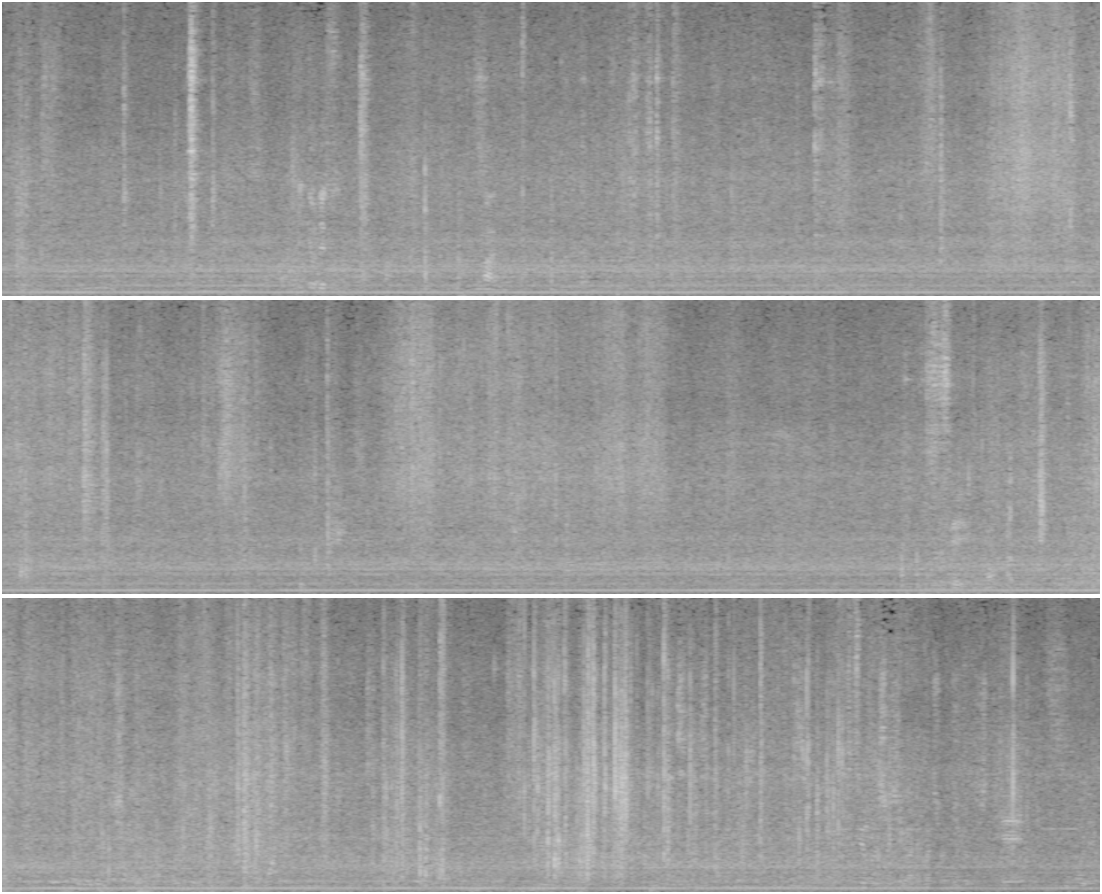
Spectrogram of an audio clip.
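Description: Steady low hum under indistinct murmured voices, with scattered light rustles and knocks of plastic sheeting and a stretcher being handled, more of them about ten seconds in and again near the end.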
